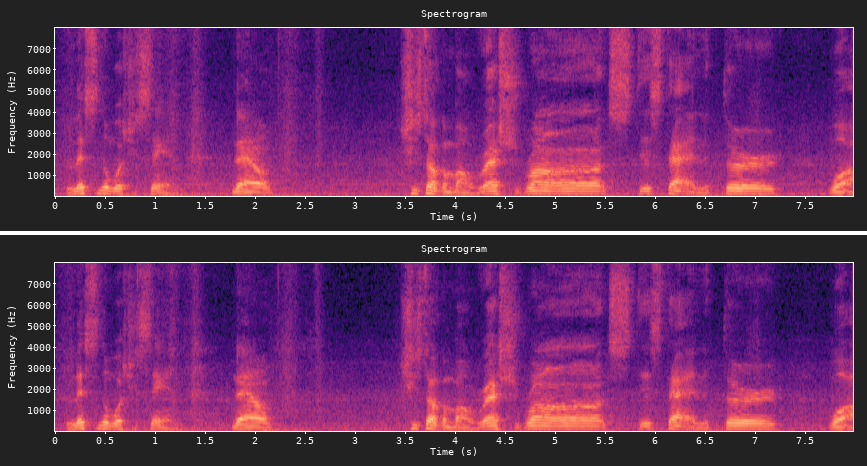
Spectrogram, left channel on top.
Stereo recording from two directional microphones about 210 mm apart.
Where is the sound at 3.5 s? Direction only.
5° left (ahead or behind).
